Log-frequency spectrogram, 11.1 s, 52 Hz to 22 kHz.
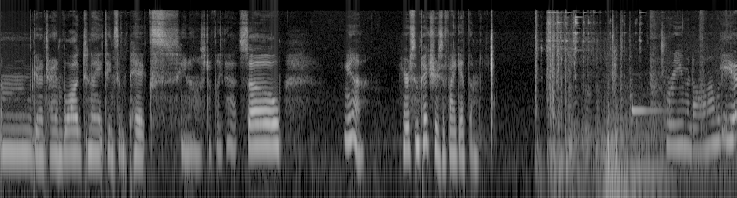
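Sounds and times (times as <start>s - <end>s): keys jangling: 8.0s - 10.0s.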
